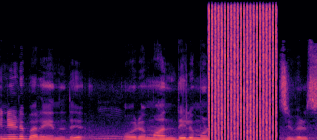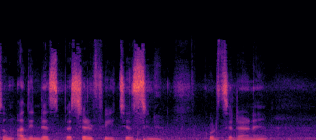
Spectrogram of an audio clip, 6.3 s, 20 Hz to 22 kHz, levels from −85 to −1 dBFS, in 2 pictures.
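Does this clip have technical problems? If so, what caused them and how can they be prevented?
Yes. From 2.08 to 2.79 s the sound is replaced by very loud, chattering static, a sign of a compressed stream played as audio. The data is treated as ordinary samples rather than decoded, so each frame becomes a noise burst of about 9.33 ms followed by silent padding, repeating 31.25 times a second, which fits an AC-3 (Dolby Digital) stream. To prevent it, set the receiving device to decode or pass through the bitstream, or send plain PCM over the link.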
